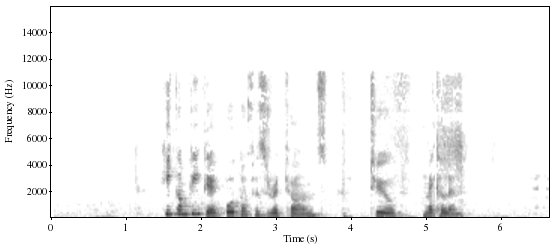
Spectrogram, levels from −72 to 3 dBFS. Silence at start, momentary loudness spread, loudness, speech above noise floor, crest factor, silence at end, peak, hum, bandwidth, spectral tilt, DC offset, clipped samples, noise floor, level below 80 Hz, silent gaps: 0.75 s; 16 LU; -26 LUFS; 36 dB; 20 dB; 1.15 s; -8 dBFS; none; 11.5 kHz; -5 dB/octave; under 0.1%; under 0.1%; -61 dBFS; -60 dBFS; none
